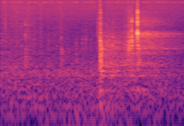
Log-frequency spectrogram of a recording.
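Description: Hard plastic splash guard of a handheld concrete saw being unclipped by hand: a sharp click about two-thirds of the way in and a lighter one just after, over a steady hiss.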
